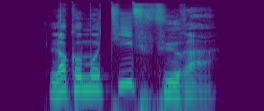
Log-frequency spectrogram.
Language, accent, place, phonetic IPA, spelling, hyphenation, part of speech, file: German, Germany, Berlin, [lokomoˈtiːfˌfyːʁɐ], Lokomotivführer, Lo‧ko‧mo‧tiv‧füh‧rer, noun, De-Lokomotivführer.ogg
- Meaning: engineer (Canada and the US), engine driver (Britain), train driver (male or of unspecified gender)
